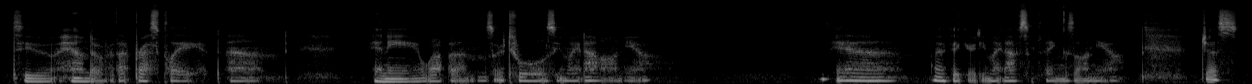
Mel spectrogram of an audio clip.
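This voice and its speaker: Woman playing a slow, whispering, menacing demon queen. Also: deep voice, steady tone, full character voice. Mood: commanding. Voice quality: breathy, whispery. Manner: slow, coaxing, softly amused and commanding. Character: menacing, teasing demon queen claiming a captured pet. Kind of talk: ASMR roleplay.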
